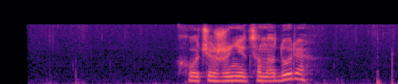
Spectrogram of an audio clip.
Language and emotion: Russian, neutral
